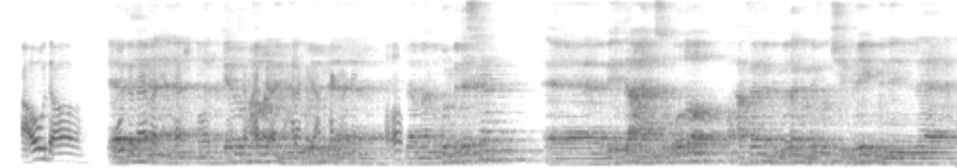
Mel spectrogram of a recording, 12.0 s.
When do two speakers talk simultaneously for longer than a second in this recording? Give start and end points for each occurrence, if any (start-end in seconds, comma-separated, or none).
1.4-4.6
